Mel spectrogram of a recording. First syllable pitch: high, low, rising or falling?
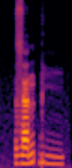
rising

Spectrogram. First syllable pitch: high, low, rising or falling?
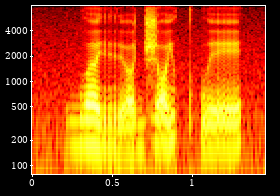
low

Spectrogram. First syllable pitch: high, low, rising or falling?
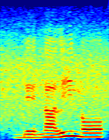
low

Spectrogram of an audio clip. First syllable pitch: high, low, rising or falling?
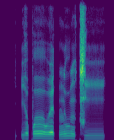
low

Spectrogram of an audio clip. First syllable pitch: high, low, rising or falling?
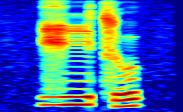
high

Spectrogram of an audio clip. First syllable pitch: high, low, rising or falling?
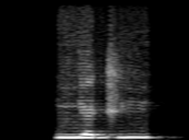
high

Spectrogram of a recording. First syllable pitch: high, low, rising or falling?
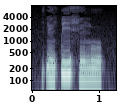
low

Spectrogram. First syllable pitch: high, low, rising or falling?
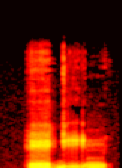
high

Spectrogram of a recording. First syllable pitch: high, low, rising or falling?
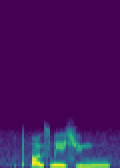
low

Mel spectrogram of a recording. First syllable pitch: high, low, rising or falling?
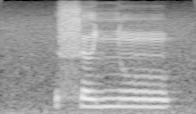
low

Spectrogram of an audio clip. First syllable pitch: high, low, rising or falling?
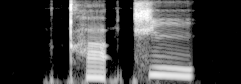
low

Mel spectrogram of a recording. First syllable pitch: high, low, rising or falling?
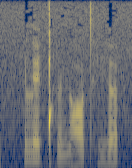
high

